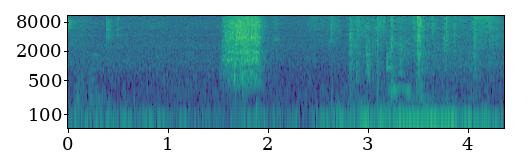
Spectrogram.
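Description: A cardboard trading-card box being handled on a table: a brief rustle about a second and a half in, then a run of light clicks and knocks near the end, with a few low, short gliding tones.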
